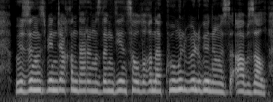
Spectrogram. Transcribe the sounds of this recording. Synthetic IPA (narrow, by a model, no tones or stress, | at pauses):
wɵzɪŋɪzbe̞nʒɑqənd̪ɑɾəɴəzd̪əɴd̪e̞nsɑwlˠəʁənɑkʲʰɵŋɪlbɵlɡʲe̞nɪŋɪzɑbzɑlˠ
